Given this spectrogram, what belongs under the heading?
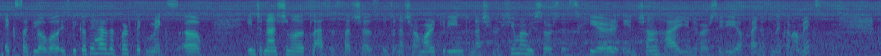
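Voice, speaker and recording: A young woman from Peru answering interview questions about her studies and work, fluent but with frequent fillers and restarts. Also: lowish voice. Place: outdoors on a university campus. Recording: clear background noise.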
